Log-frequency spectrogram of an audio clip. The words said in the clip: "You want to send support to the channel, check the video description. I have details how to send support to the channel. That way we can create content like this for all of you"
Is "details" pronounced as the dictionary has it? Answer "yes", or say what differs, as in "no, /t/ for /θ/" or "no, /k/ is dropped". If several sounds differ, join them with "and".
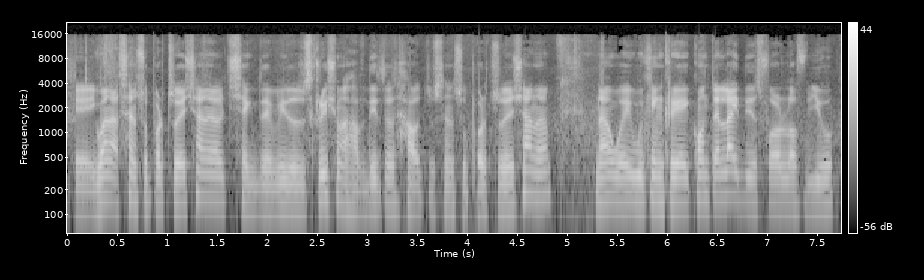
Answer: no, /s/ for /z/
